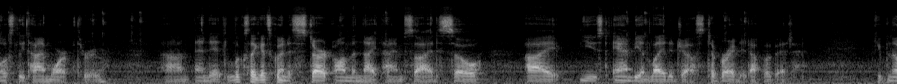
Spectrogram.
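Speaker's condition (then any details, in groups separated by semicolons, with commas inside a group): No condition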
